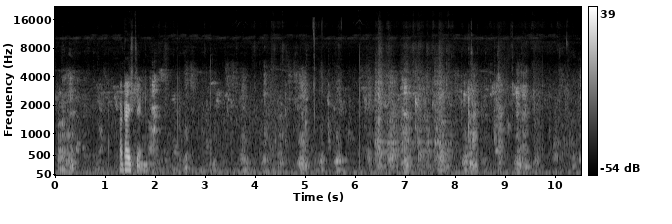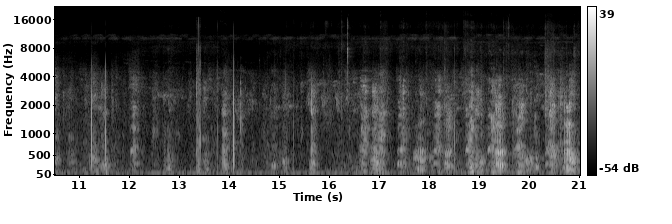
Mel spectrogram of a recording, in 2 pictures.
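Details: Yorkshire and Hampshire pigs on a farm in Bongaigaon, Assam, with piglets, giving dense bursts of harsh grunts and squeals through most of the clip, mixed with people's voices in the background.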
